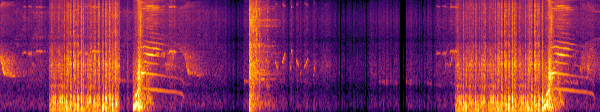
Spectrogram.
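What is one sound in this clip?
A slingshot stretches with a long creak.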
